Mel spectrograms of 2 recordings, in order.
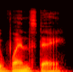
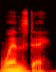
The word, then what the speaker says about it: Wednesday: A lot of people I hear say Wednesday, Yeah, very common. and that D sound really comes out. But the way native speakers usually say it is Wednesday. Wednesday, exactly. So that D is silent.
